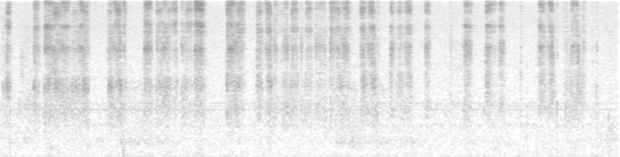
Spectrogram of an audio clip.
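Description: A marker pen writing on flip-chart paper: a quick run of short scratchy strokes that stop shortly before the end.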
